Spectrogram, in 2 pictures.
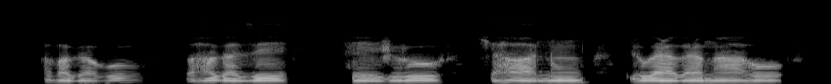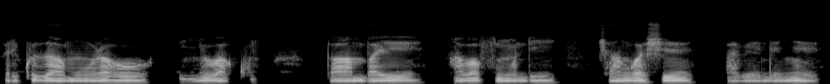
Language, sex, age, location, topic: Kinyarwanda, male, 50+, Musanze, education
